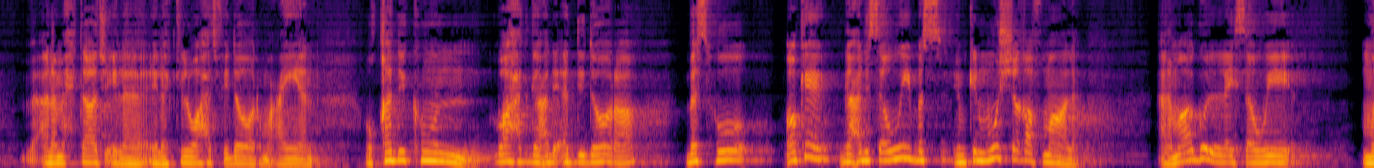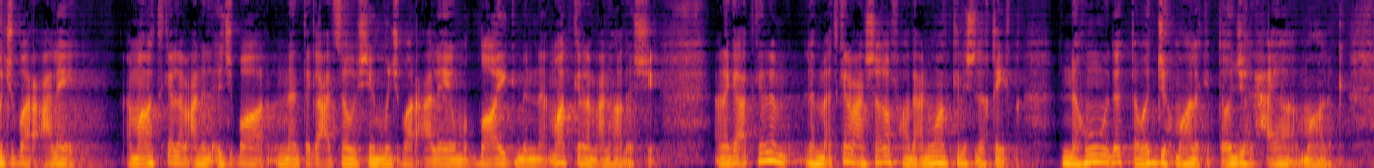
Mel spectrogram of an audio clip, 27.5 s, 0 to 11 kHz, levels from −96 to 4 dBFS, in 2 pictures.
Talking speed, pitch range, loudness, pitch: 155 wpm, 100-135 Hz, -23 LUFS, 115 Hz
